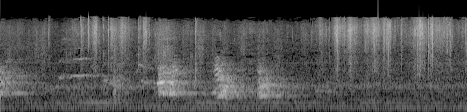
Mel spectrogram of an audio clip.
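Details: Male dog named Bouncer gives three loud, drawn-out baying barks a little under a second apart midway through, with quieter background noise between.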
